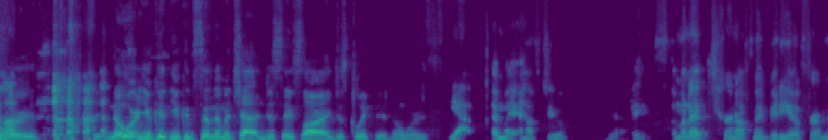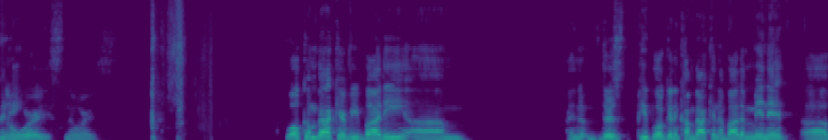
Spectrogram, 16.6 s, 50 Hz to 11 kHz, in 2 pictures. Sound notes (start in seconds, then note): 1.4 laughter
